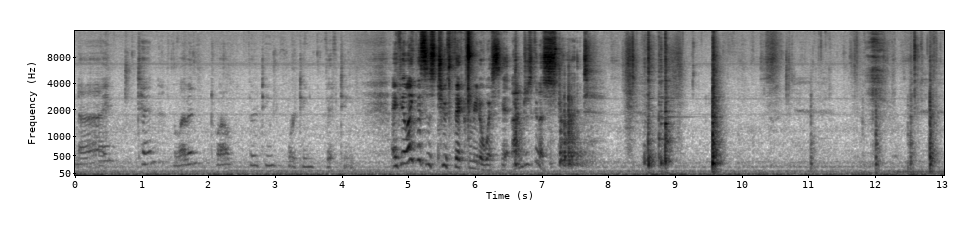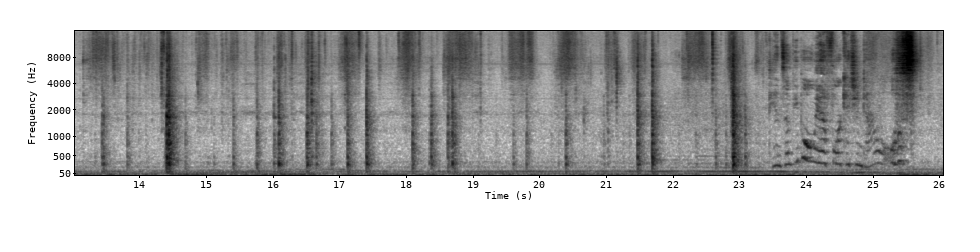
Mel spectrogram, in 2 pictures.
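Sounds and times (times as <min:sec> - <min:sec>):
spatula scraping metal bowl: 0:14.7 - 0:23.4.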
